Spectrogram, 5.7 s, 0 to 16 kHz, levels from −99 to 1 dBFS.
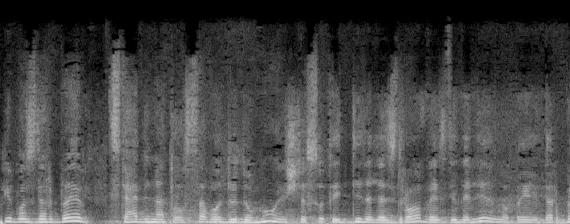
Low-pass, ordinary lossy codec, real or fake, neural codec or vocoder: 14.4 kHz; AAC, 48 kbps; fake; codec, 32 kHz, 1.9 kbps, SNAC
